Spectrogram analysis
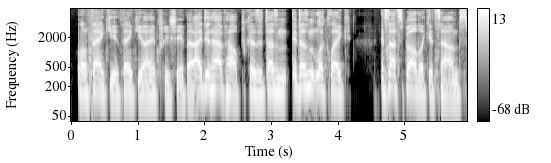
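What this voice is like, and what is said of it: New York American accent. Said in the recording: “my New York American accent”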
